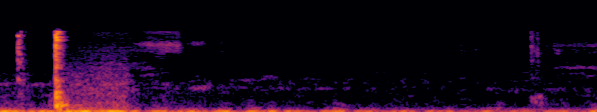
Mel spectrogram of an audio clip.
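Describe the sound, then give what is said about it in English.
A car on the road gives a low, steady engine rumble throughout, with a sharp click near the start and a fainter one toward the end. “All right, so I'm going to get on the road here, and we're going to be talking on the road.”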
